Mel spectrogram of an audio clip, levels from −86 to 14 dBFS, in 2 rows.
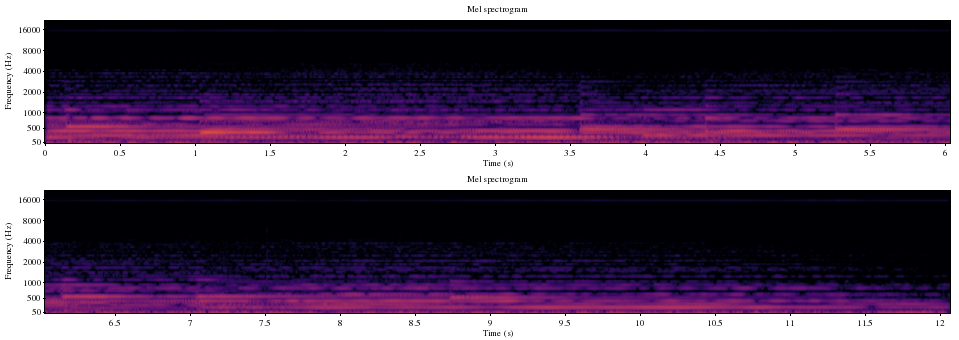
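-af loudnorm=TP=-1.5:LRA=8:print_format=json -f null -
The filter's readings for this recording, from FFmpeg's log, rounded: "input_i" : "-43.0",
"input_tp" : "-24.7",
"input_lra" : "6.9",
"input_thresh" : "-53.3",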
